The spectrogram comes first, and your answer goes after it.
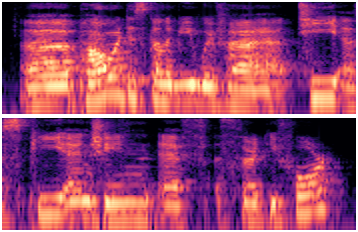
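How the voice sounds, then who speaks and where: A man with a Swiss German accent speaks at a very slow pace. His pitch sits fairly high. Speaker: model rocket hobbyist. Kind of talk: casual video intro. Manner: halting, many fillers.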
